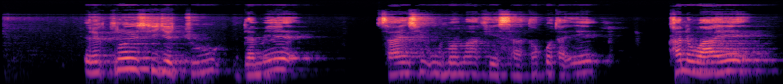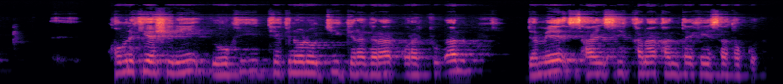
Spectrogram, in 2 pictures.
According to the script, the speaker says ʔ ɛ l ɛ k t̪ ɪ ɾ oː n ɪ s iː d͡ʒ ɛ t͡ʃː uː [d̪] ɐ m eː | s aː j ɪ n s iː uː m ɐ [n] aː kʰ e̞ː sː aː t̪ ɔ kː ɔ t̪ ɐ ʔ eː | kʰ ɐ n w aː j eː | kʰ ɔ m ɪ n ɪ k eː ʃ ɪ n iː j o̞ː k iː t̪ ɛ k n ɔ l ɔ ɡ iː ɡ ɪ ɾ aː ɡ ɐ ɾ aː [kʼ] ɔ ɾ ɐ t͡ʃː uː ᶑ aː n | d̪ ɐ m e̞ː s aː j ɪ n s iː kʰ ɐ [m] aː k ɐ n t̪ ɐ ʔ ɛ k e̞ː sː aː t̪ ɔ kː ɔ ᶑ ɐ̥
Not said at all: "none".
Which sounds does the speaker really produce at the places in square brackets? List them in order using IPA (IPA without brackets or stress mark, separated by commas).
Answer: d̪, m, kʼ, n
